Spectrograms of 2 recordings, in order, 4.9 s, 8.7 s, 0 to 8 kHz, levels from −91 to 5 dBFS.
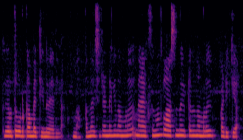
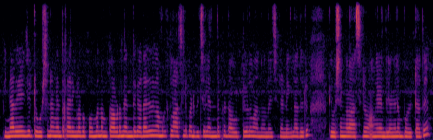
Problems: low volume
